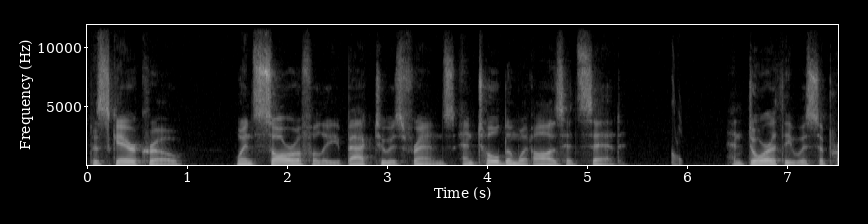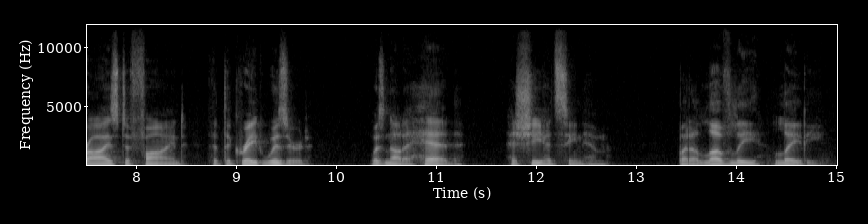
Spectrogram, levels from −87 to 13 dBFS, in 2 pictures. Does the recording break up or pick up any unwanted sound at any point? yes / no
yes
